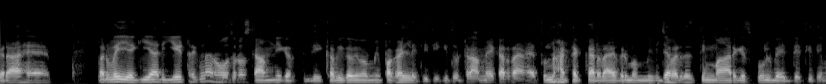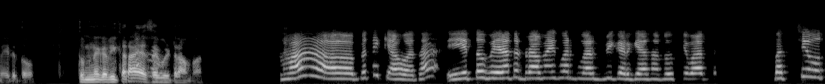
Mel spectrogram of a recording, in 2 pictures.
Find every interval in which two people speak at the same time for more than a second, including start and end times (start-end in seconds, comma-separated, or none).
none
